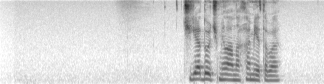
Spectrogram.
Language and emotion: Russian, neutral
